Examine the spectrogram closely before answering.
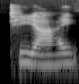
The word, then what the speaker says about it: Ti: or so later they'll release What's called the ti editions you'll see a little capital T little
